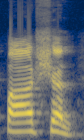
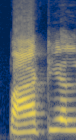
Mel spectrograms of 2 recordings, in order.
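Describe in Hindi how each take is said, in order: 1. बीच का व्यंजन sh की तरह बोला जाता है। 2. बीच का व्यंजन t की तरह बोला जाता है। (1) "क्या बोलेंगे पार्शल" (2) "पार्टियल नहीं बोलेंगे इसको"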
